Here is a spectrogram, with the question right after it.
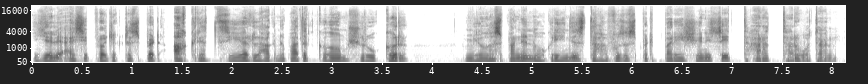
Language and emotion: Kashmiri, fearful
